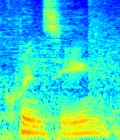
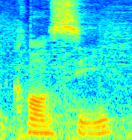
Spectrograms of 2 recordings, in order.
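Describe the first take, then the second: First: The name is said with an English pronunciation. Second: The name is said with a French pronunciation. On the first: "People often call it that" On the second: "the French pronunciation is Quincy"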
